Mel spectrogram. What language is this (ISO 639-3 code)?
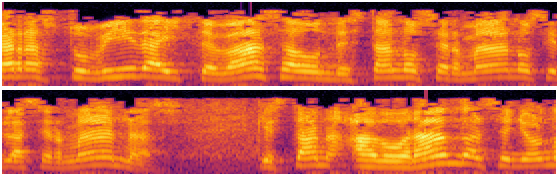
spa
